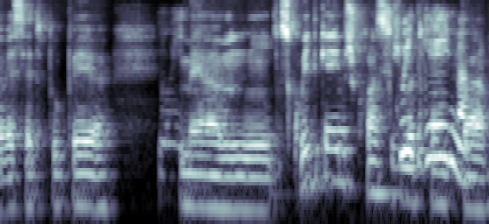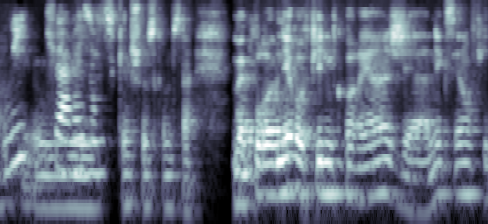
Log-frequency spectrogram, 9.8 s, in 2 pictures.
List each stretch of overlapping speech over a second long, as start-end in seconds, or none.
3.8-6.0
